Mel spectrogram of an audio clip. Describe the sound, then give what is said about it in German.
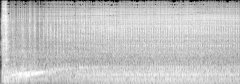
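An old cinema film projector from the silent film era rattles steadily, a fast, even mechanical clatter with a whirring hum underneath, staying loud and constant throughout with no voices. “Aber nicht nur das, auch die alten Projektoren konnten ganz schön rattern.”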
